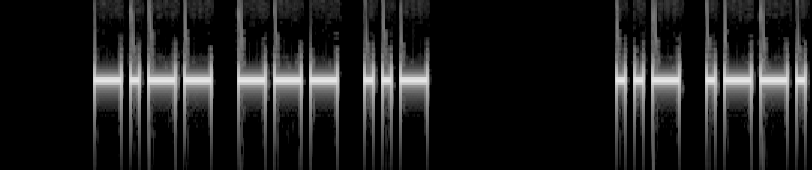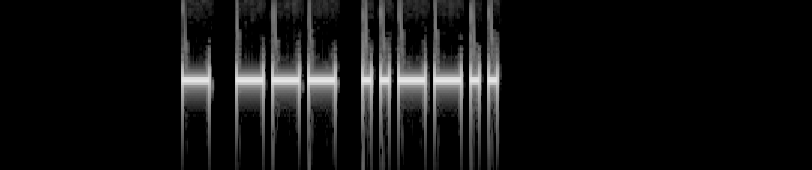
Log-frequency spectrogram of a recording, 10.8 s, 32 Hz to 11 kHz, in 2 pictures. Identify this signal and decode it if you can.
Morse code, heard as a keyed tone, about 20 wpm, 700 Hz. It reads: YOU UP TO?
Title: 3x Word-Spacing - Sentences from Top 100 Words - 20wpm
